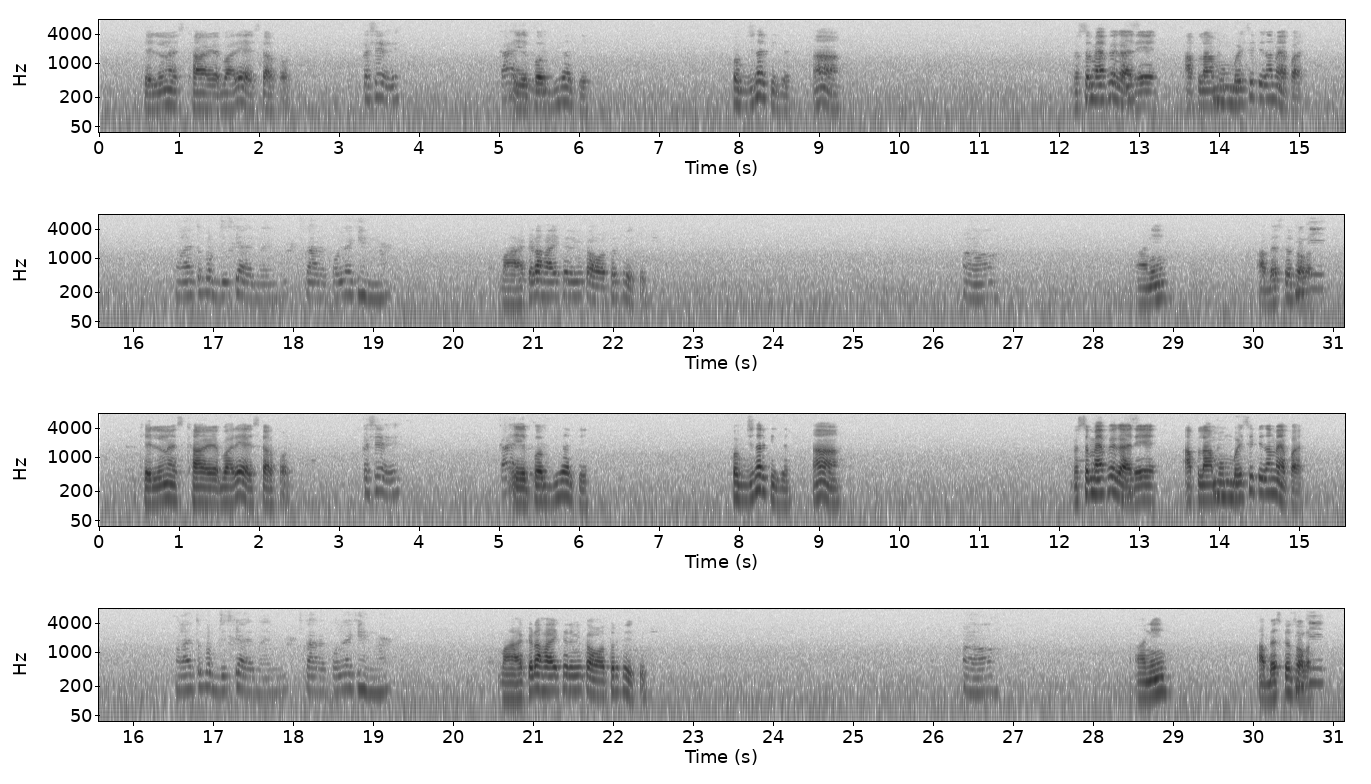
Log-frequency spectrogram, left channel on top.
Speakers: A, on the right; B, on the right.
A: खेल ना भारी आहे स्कारफॉल <unintelligible>
B: कशी आहे? काय आहे
A: ए
B: खरं त्याच्यात?
A: पबजी सारखी पबजी सारखीच हे, हं असं
B: मला
A: मॅप आहे
B: पबजीच
A: काय रे आपला
B: म्हण
A: मुंबई सिटीचा मॅप आहे.
B: मला इथ पबजीच खेळायची नाही कार पॉल काय खेळन म
A: माझ्याकडे आहे तर मी कवा तर खेळतो.
B: हं
A: आणि अभ्यास कर
B: म
A: चालू
B: ती
A: आहे.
